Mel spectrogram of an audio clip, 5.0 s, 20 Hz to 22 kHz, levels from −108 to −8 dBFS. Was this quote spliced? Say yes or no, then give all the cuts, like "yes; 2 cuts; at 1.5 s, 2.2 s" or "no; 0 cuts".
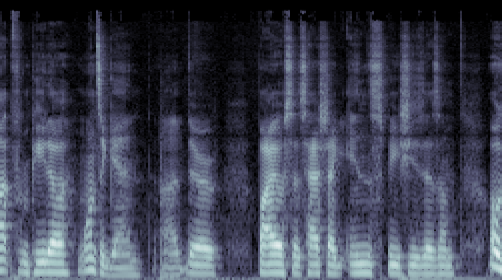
yes; 1 cut; at 1.8 s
